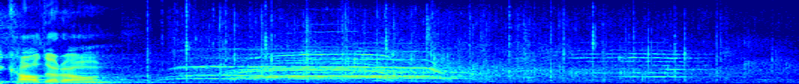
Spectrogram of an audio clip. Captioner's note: audience applauds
